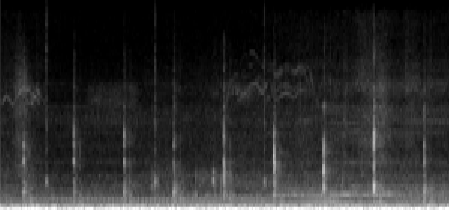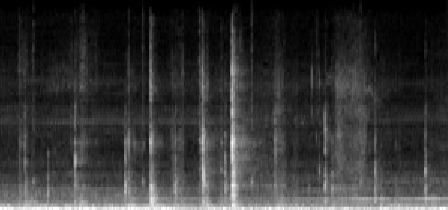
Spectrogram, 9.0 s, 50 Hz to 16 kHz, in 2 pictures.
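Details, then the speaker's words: Eberspächer Espar D2 heater during service, where the blower had been touching its case: the blower roar builds steadily while the fuel pump clicks lightly at an irregular pace; the heater starts up normally. "yeah i can hear it spinning up the pump is not clicking ok now okay so the heater is starting"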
